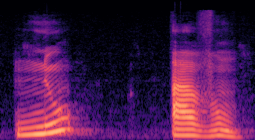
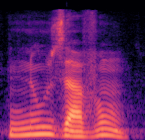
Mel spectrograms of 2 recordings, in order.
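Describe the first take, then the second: First: NOUS AVONS apart, silent S; no liaison. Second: NOUS AVONS linked, nou-zavon; Z sound between "nous" and "avons"; liaison. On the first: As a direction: say "nous avons" as two separate words, no Z. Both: Shown as a demonstration. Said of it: "the pronunciation will be".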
